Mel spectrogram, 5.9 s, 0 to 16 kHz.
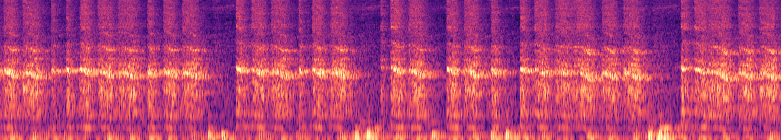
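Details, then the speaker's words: Boosted Honda Civic with OBD2 distributor internals fitted into an OBD1 distributor shell, earlier no spark, check engine light on: fires up but stumbles, surging and dipping about once a second, never settling. Rough running from weak ignition spark. "All right, so it's somewhat getting spark now. As you saw, it did fire up."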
